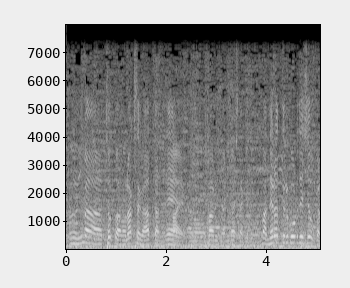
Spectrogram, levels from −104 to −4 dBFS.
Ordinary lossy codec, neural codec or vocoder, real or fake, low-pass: none; none; real; 7.2 kHz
